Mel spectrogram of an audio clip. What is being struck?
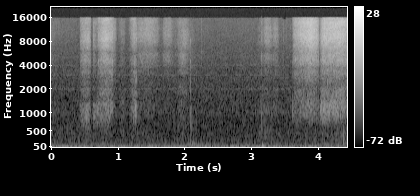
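Kraft paper sketchbook page rubbed with charcoal.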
